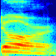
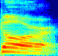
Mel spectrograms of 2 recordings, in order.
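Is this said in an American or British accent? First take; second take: American; American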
